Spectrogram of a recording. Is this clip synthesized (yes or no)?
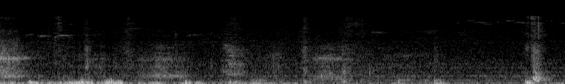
no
